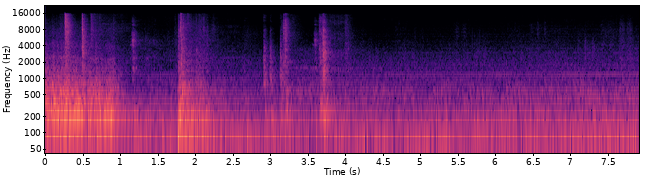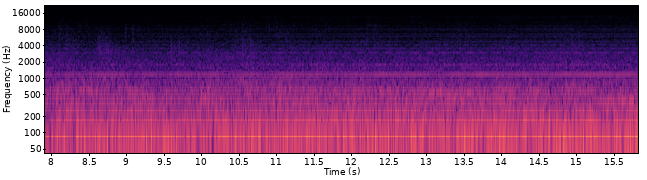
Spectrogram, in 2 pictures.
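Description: A steady electric hum sounds inside a stopped train.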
